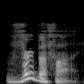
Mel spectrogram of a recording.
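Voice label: "verbify", British English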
